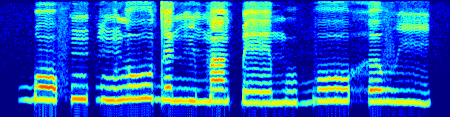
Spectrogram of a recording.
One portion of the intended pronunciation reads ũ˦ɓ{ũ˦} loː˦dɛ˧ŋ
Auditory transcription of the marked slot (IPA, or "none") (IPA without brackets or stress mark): ũ˧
